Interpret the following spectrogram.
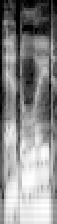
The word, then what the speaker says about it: Adelaide: Is that how you say it? Adelaide? Yeah, Man, Adelaide's the city.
